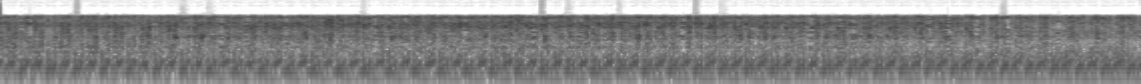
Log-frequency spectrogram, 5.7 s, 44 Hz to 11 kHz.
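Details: Normal idle: a 1948 Harley-Davidson EL Panhead after a cold start, needing two full kicks and full choke, with the carburettor readjusted and timing set. Steady loping V-twin idle at about four beats a second, even, no ticks or knocks; sounds good.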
